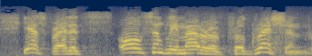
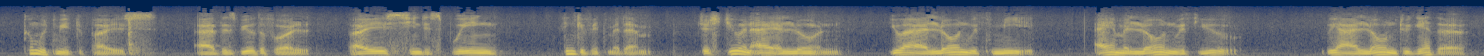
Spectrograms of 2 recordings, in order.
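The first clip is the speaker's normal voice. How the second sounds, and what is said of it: Good impression with French accent. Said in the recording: “That certainly was a swell impersonation ... his French accent”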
